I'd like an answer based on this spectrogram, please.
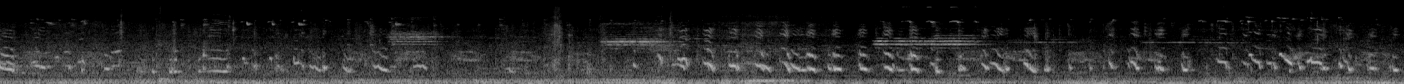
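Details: Labrador retriever puppies aged 38 days whimper and yip in rapid, overlapping bursts, several notes a second. Faint tonal music runs underneath, and the pups grow more insistent later on.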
